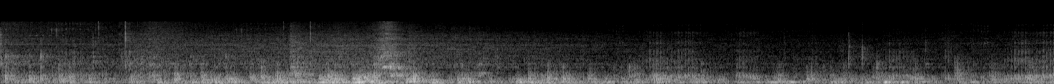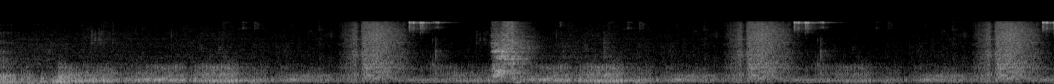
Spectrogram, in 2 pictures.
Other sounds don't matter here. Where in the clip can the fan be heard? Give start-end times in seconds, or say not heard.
0.0-11.4.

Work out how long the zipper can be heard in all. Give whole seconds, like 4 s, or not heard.
3 s.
